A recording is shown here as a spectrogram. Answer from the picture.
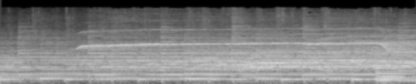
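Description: Live acoustic band music: the instrumental opening of a song, with steady held chords. A single high, steady note enters about a second in and holds for about three seconds.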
